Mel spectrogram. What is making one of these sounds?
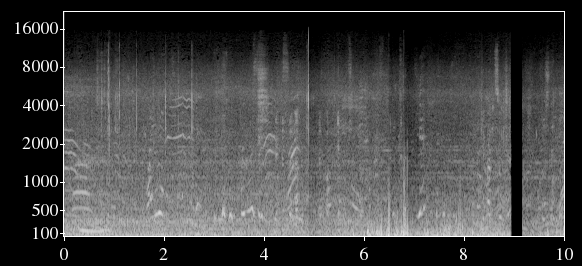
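A crowd of passengers chatters on a passing boat nearby.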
